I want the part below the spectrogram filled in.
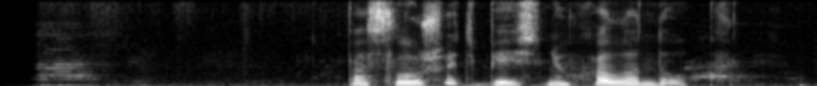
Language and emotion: Russian, neutral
